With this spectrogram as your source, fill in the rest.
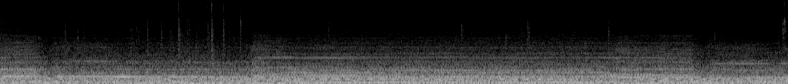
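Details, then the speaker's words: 2016 Chevy Colorado pickup: steady hum over engine drone from near the rear differential whenever the gas is pressed; cause unknown; the truck also failed inspection over the catalytic converter or its sensors. "This is a 2016 Chevy Colorado. For whatever reason, every time I step on the gas, hear this noise."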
